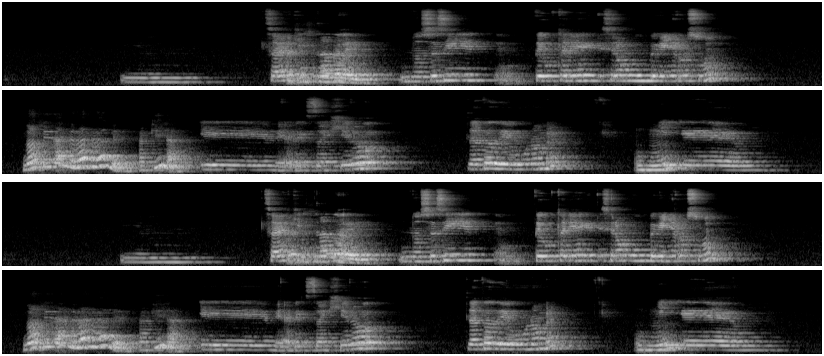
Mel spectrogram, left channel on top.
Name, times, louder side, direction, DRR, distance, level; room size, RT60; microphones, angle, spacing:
voice 1, 1.2-2.0 2.6-3.5 4.0-7.2 10.2-12.0 12.8-13.8 14.8-15.9, left 1 dB, 50° right, -1 dB, 0.6 m, -21 dB
voice 2, 2.8-3.6 8.4-10.0 14.5-15.0, left 1 dB, 55° left, 0 dB, 0.6 m, -18 dB
3.0 x 2.2 x 3.2 m, 0.81 s
head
